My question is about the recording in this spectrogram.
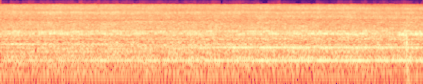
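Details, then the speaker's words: Harvest Right freeze dryer vacuum pump, after door adjustments: even, steady drone with a smooth high whir, no knocks or surging; pump running normally. "We can hear the pump running. This is where you check your oil level at."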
